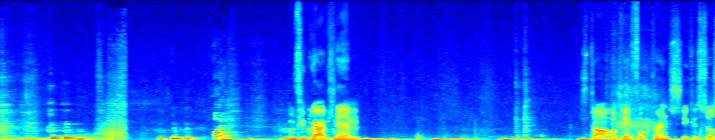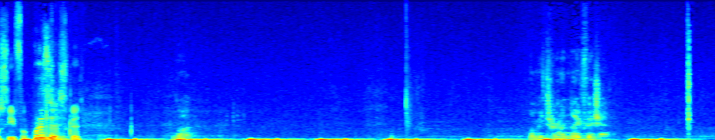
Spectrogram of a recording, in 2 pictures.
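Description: A young man speaks quietly and nervously, heard through a recording.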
